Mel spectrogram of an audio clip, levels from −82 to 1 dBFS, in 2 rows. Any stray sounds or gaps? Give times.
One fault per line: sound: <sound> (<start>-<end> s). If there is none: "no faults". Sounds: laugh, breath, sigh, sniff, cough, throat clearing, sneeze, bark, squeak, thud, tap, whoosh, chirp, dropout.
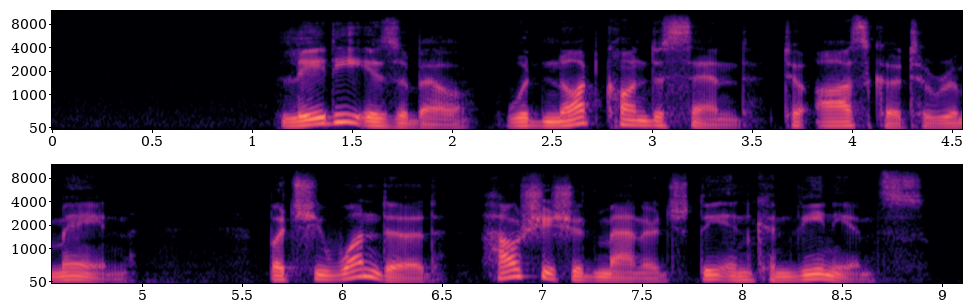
no faults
